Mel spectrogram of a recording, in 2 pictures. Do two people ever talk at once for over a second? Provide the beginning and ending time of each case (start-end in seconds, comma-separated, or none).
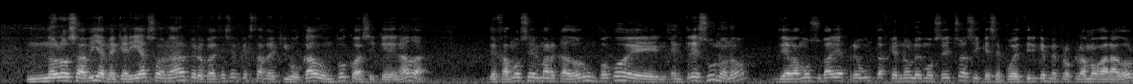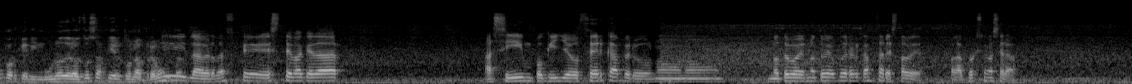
none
